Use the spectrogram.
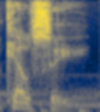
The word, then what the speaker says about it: Kelce: Although the extended side of his father's family pronounces their surname as Kels, he opted for his father's pronunciation, Kelsey.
